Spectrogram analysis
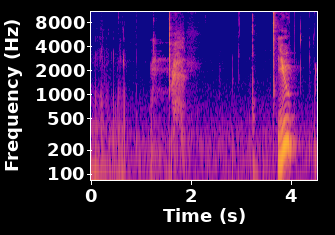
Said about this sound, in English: Okay, I mean, do a little sip here.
